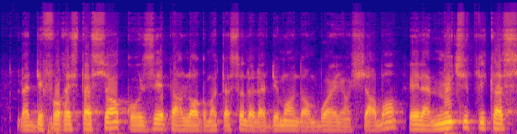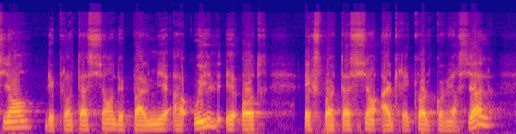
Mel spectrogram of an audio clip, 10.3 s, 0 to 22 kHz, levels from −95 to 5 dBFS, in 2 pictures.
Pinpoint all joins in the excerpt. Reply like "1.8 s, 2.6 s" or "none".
4.0 s

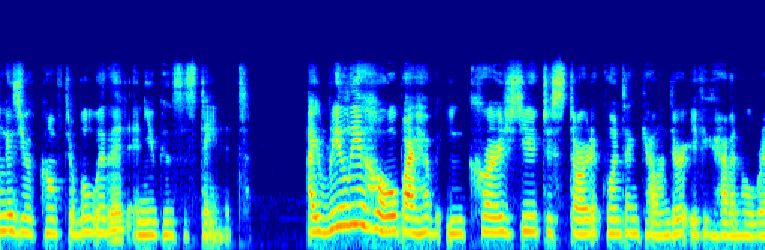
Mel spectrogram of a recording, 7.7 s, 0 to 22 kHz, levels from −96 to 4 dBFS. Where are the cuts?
none

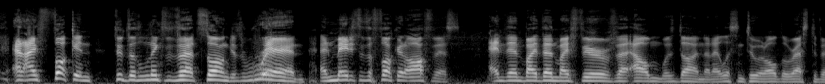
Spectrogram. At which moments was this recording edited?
none

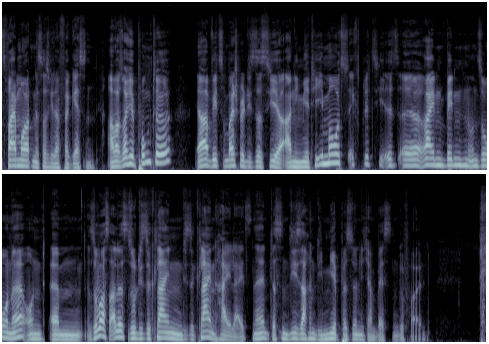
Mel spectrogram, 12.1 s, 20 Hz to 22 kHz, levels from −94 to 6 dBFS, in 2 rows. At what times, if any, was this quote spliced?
1.3 s, 6.6 s, 7.6 s

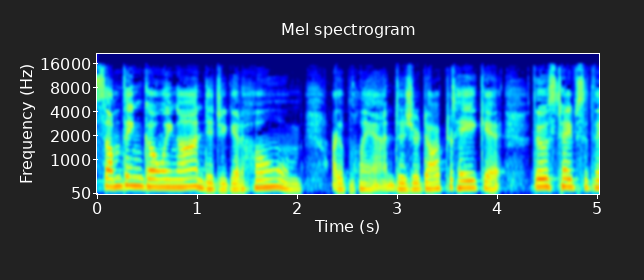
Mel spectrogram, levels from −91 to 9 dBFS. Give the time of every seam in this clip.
1.4 s, 2.4 s, 3.5 s

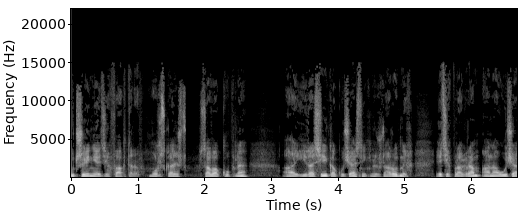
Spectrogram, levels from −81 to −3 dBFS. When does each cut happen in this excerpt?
1.7 s

